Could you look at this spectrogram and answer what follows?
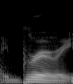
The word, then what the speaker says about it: Bruery: B-R-U-E-R-Y. Brewery.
